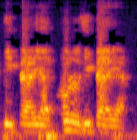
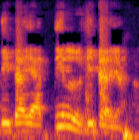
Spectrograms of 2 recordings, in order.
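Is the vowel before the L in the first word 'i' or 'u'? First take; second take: u; i. First: The first word ends with the sound 'ul'. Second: The first word ends with the sound 'il'. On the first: The speaker calls it wrong. "katanya dibacanya Bidayatul Hidayah" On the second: The speaker calls it right. "Harusnya Bidayatil Hidayah"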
